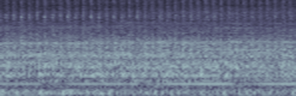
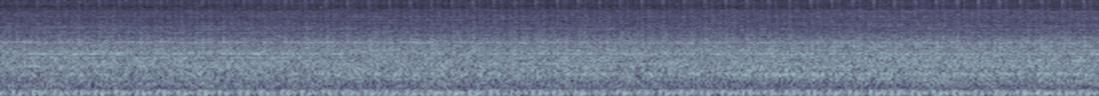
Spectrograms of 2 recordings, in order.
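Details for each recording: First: Maruti WagonR, company-fitted CNG/petrol, switched to CNG after warming a little: steady even hum, silent, no stumbles; normal smooth idle on CNG, while it misfires on petrol. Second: Maruti WagonR CNG/petrol idling on petrol with an uneven, stumbling beat from a single-cylinder misfire attributed to a broken injector ground; it runs perfectly silent on CNG once warm.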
